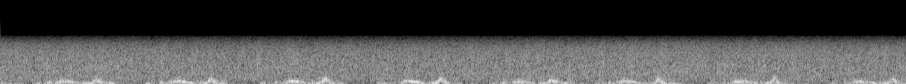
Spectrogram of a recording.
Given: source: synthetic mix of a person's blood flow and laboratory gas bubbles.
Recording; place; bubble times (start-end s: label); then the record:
Doppler ultrasound of blood flow; precordium
7.92-7.96 s: bubbles
8.08-8.17 s: bubbles
From the record:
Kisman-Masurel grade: 111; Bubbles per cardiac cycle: 1 to 2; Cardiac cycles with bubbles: 1 to 10%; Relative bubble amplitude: barely perceptible (0.100 to 0.250); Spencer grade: 1 (occasional bubble signal discernible with the cardiac motion signal, with majority of cardiac periods free of bubbles); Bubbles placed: only in the low amplitude regions of the cardiac cycle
